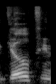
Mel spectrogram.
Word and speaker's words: guillotine: that fell to the guillotine or something like that but yeah just the way you know the L is silent so it's Guillotine is how it's pronounced they're guilt yeah same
